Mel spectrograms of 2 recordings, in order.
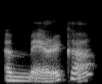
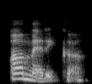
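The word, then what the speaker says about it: Amerika: So, for example, in English, we say America. In Hungarian, we say America. So stress on the first syllable on the A, America.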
